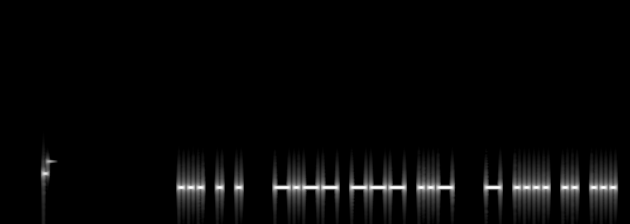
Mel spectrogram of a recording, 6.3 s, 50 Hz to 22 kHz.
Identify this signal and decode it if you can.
Morse code, heard as a keyed tone, about 25 wpm, 700 Hz. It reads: SEE YOU THIS
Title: Sentences from Top 1500 Words 25wpm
